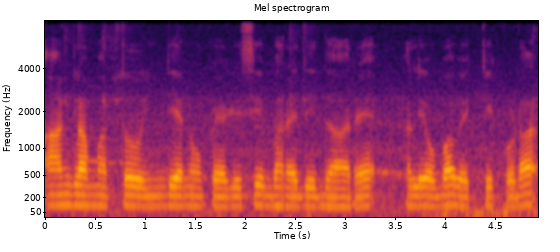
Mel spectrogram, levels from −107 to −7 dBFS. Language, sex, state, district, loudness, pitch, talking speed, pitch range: Kannada, male, Karnataka, Mysore, -33 LUFS, 110 Hz, 110 wpm, 110-115 Hz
